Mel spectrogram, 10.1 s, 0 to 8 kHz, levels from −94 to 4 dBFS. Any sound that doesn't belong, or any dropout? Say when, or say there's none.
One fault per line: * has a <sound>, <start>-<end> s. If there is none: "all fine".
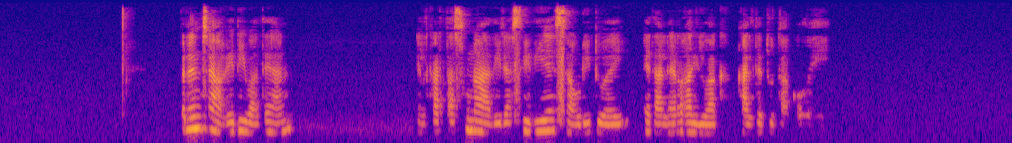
all fine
